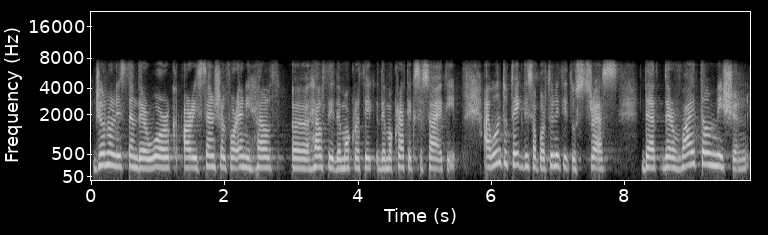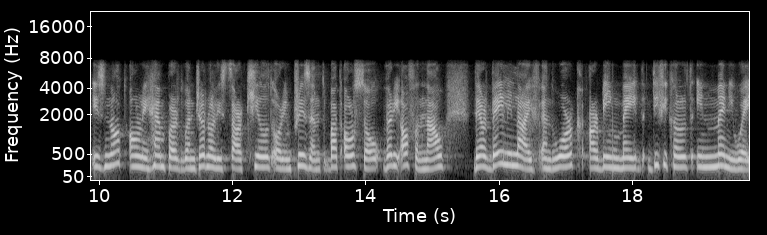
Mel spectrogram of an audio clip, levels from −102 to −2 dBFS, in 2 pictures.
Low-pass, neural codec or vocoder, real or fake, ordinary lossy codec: 7.2 kHz; none; real; Opus, 32 kbps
